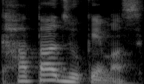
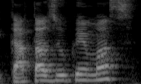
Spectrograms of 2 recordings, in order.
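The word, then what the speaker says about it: 片付けます: নারিমাসেন তারপরের শব্দটি হচ্ছে খাতাঝুকে মাছ। খাতাঝুকে মাছ। এই যে ক এর জায়গায় আমি খ ব্যবহার করেছি। কাতাঝুকে মাছ সেটাও হবে কোন সমস্যা নেই। তবে এটার সুন্দর উচ্চারণটা হচ্ছে খাতাঝুকে মাছ।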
